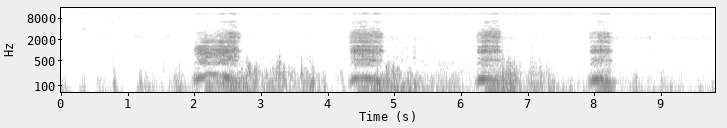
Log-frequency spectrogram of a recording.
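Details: Lioness sending a message with a series of four short, deep grunting roars spaced roughly two seconds apart over a constant low rumbling background.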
